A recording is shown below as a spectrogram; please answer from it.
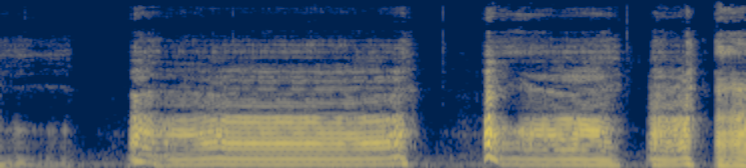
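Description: A Boxer dog gives long, low, droning moans, then a wavering groan and two short yowls.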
